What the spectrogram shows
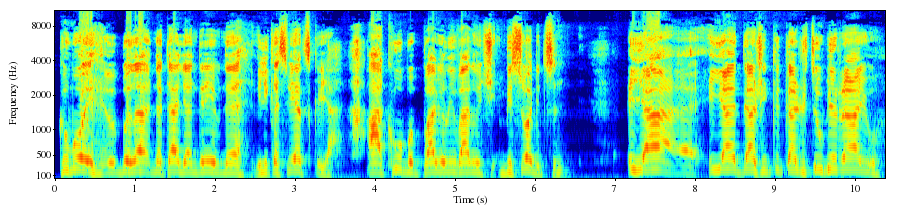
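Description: A man's voice: high-pitched, measured pace, fairly bright tone, voice pushed up. A man voicing a frightened widower who whimpers tearfully, sure he is dying. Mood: whimpering.

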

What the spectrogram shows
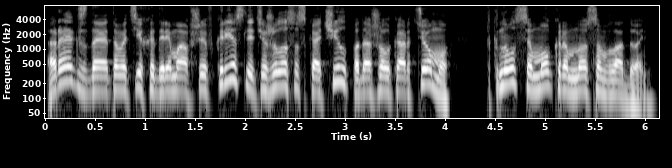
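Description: A man's voice: a little high, very animated, brisk, no room sound, clean studio sound. A man reading an audiobook in a storytelling manner. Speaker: audiobook narrator. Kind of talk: scripted narration.

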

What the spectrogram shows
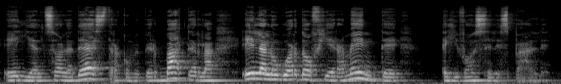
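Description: Woman audiobook narrator, measured and expressive, steady mid pitch. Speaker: audiobook reader. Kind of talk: scripted literary narration.

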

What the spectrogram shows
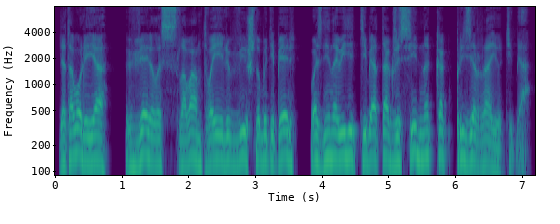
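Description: A man's voice: medium pitch, normal speed, hardly any pauses, a little mellow, no room sound, studio quality, natural voice. A man reading aloud and voicing a jealous, scornful young Greek courtesan with a biting, mocking manner.

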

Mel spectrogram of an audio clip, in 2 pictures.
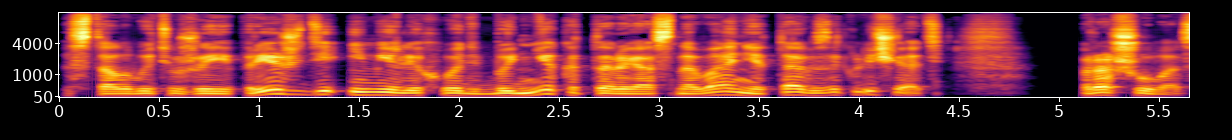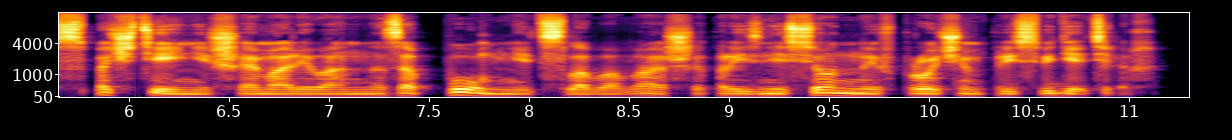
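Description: A man reading an audiobook and voicing a smug, cold, pedantic official who speaks quietly and insinuatingly. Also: deep voice, normal speed, voice pushed down, close to an everyday voice. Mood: cold insinuation. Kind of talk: audiobook character voice.

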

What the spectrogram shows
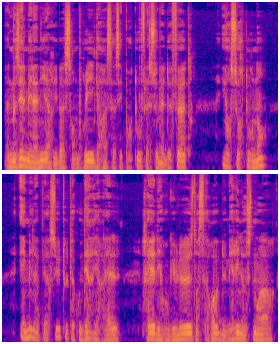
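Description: A man narrating a literary audiobook in a measured, steady reading. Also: mid-range voice, breathy edge.

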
